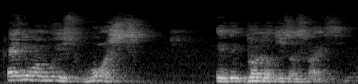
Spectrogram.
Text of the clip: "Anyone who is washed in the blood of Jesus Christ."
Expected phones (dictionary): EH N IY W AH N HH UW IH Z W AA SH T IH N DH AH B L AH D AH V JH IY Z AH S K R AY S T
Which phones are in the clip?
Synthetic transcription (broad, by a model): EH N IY W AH N HH UW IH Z W AA SH T IH N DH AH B AH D AH V JH IY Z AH S K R AY S T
